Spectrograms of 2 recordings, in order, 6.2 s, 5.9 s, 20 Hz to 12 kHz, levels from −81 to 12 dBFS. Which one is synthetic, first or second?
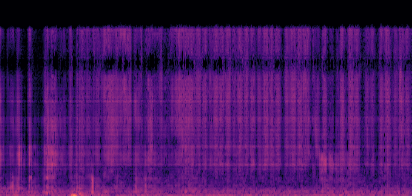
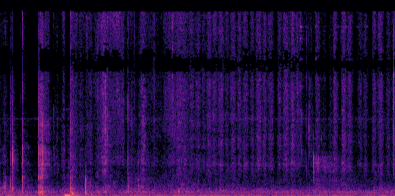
first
